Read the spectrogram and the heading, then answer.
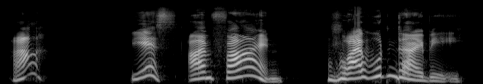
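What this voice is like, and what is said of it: Wonky, silly comic voice. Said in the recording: “your voice is so wonky ... You do have a silly voice.”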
